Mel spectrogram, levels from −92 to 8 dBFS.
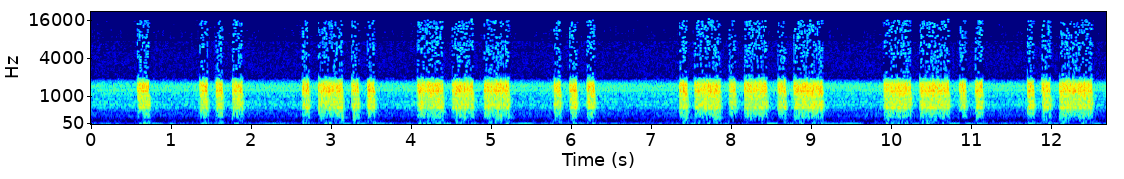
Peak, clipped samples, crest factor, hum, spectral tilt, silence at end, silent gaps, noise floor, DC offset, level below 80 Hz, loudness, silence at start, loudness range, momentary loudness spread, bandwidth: -4 dBFS; under 0.1%; 18 dB; none; -1 dB/octave; 0.15 s; none; -45 dBFS; under 0.1%; -70 dBFS; -21 LUFS; 0.3 s; 2 LU; 7 LU; 16.5 kHz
